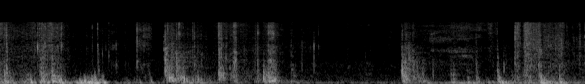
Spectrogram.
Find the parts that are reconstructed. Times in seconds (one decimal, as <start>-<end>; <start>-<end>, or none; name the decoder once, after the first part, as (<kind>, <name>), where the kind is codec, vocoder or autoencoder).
1.9-2.8 (codec, DAC)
